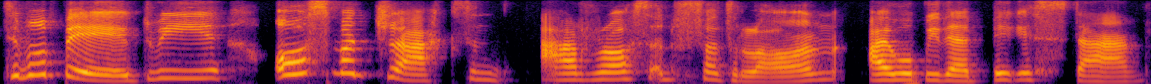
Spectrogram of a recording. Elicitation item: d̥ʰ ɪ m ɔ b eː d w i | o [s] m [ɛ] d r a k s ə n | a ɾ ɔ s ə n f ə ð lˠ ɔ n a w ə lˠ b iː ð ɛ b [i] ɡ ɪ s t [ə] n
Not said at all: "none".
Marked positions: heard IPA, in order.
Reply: s, a, ɪ, a

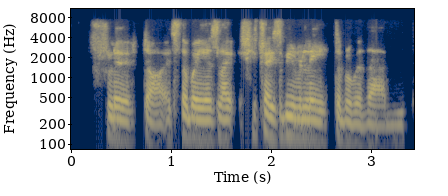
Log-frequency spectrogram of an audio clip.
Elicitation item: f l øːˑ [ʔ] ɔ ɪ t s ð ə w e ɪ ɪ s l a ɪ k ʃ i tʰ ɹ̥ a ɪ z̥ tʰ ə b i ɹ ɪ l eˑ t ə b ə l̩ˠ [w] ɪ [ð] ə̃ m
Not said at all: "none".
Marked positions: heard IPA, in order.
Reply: t, w, ð

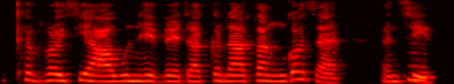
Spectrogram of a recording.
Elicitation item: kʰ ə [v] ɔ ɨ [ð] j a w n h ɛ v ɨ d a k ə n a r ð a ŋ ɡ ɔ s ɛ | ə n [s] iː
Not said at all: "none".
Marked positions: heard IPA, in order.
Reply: v, θ, s

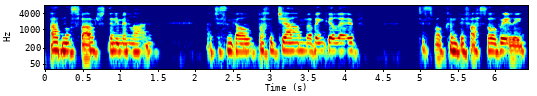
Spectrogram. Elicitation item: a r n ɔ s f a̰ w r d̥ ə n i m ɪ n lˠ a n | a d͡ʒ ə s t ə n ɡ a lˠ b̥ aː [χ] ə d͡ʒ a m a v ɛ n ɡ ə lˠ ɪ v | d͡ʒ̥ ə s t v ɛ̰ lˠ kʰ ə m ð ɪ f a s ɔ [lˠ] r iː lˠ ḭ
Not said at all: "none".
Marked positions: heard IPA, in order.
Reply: χ, lˠ

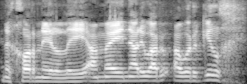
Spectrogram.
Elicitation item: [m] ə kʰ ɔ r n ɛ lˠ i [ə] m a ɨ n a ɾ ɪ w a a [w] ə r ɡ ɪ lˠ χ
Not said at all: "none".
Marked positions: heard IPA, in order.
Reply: n, a, w

